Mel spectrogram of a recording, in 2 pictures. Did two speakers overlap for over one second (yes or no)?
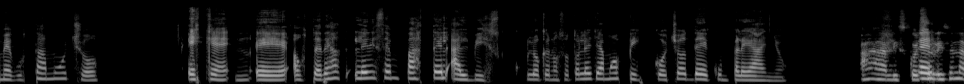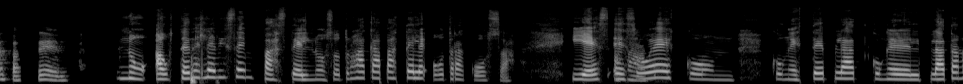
no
